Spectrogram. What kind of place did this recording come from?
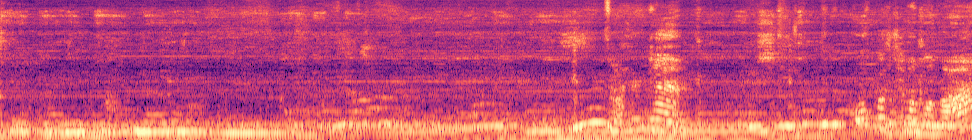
restaurant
